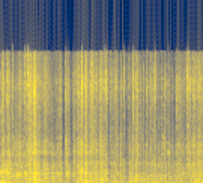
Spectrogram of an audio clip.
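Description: Paper takeaway bag rustling and crinkling as hands rummage inside it and draw out a cardboard burger box.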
